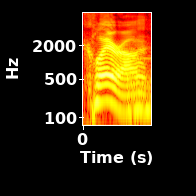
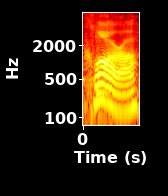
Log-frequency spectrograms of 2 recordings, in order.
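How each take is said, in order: First: The name is said with a Southern American sound. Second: The name is said with a Danish-style sound. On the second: "since she's Danish"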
